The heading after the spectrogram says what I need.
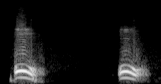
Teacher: मतलब जो जो शब्द होगा वो दोनों से निकलेगा, मतलब ओष्ठ, ओष्ठ का भी मतलब माउथ का भी टच होगा और कंठ से भी निकलेगा शब्द। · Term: कंठ अष्टयो वर्णा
